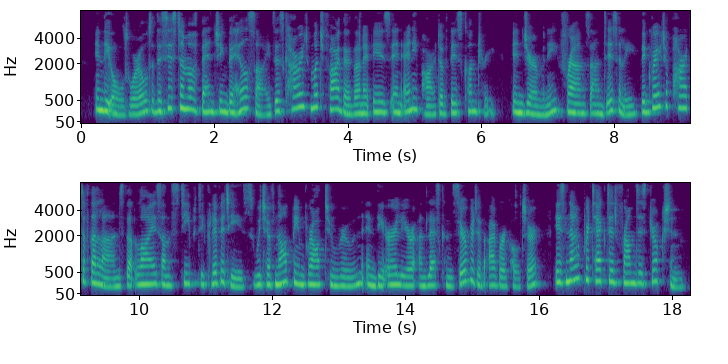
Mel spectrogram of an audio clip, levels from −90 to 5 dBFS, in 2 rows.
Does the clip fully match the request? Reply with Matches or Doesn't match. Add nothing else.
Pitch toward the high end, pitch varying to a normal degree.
Matches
